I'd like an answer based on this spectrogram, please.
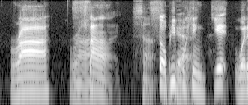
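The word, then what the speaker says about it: Rahsaan: because my name is rasan right and it's spelled r-a-h-s-a-a-n and it said sans mom and it says pronounced r-a-h-split raw sign so people can get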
